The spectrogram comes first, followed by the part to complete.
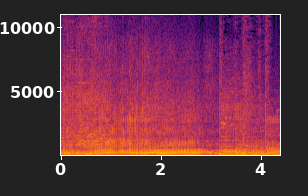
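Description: Motorcycle engine revving, its pitch rising and falling for about three seconds, then guitar music kicking in near the end.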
